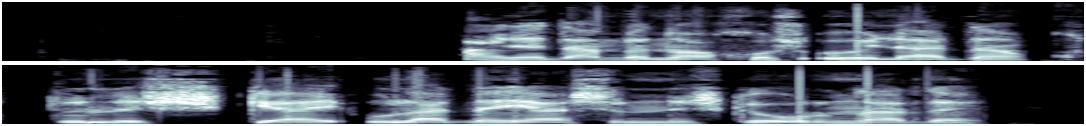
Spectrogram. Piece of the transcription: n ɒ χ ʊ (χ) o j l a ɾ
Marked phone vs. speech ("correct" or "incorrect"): incorrect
